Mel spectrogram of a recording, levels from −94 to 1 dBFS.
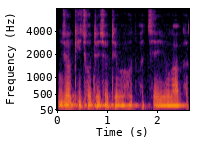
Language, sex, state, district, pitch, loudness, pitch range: Hindi, male, Bihar, Supaul, 85 Hz, -30 LUFS, 85-90 Hz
